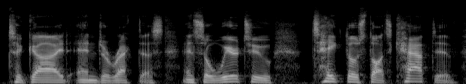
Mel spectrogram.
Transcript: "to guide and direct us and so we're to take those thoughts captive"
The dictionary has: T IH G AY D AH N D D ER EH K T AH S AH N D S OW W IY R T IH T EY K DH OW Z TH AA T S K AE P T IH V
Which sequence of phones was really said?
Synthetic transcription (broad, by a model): T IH G AY D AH N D D ER EH K T AH S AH N S OW W IY R T IH T EY K DH OW Z TH AA T S K AE P T IH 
